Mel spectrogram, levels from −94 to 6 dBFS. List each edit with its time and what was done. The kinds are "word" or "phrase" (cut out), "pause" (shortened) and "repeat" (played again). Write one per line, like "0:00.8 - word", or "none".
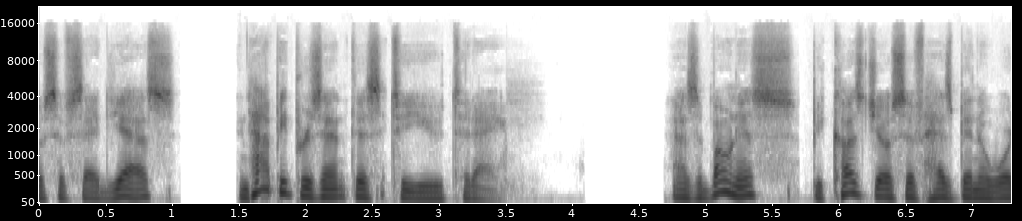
0:01.6 - word
0:01.9 - word
0:02.6 - word
0:05.7 - pause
